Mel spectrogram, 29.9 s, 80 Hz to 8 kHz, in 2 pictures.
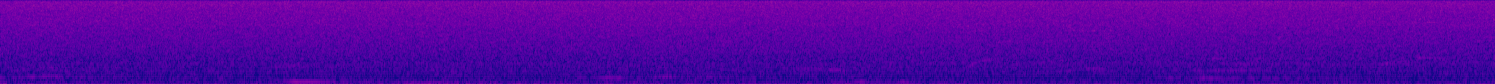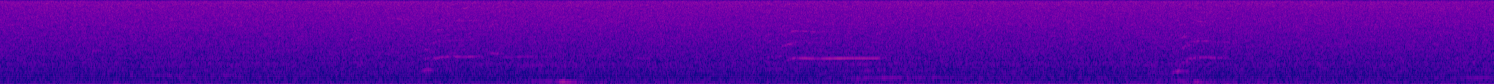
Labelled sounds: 19.3	19.8	humpback whale, 0.86 to 1.1 kHz
22.8	23.7	humpback whale, 0.80 to 2.9 kHz
26.8	27.2	humpback whale, 0.80 to 1.1 kHz

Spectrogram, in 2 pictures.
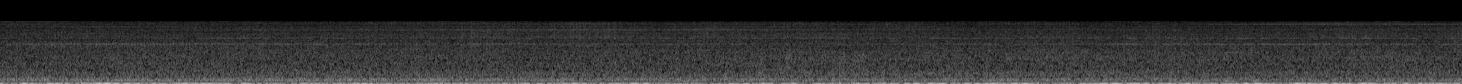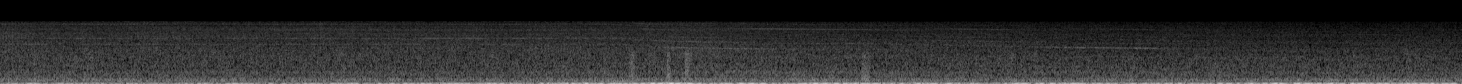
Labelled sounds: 21.9	23.0	vessel noise, 4.5 to 6.1 kHz

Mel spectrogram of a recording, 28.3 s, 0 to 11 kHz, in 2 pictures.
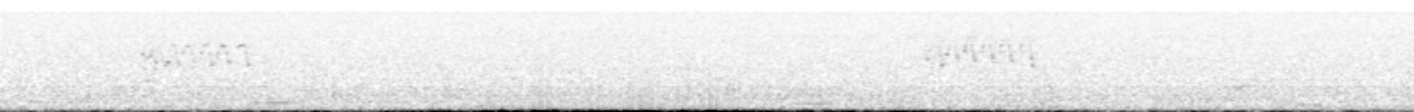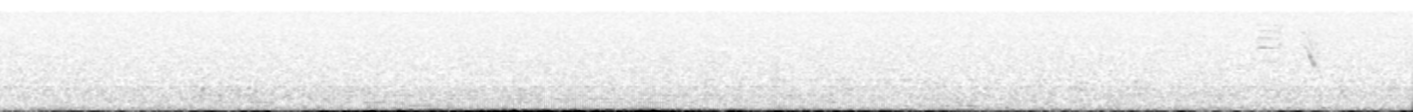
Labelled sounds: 26.7	27.0	killer whale, northern resident, G clan, GI subclan, call N24i, 2.4 to 3.5 kHz

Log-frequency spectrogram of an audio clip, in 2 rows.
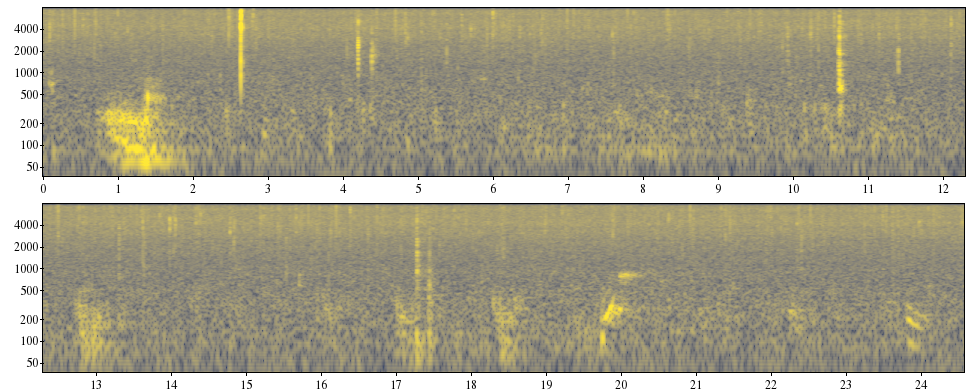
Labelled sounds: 20.0	20.3	humpback whale, 0.78 to 0.94 kHz

